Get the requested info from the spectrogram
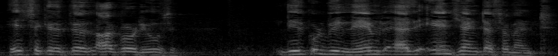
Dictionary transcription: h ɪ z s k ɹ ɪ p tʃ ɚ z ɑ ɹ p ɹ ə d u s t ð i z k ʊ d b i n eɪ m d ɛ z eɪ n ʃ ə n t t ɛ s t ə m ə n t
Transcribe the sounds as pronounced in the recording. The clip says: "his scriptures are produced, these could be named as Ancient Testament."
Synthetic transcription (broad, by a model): h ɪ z s k ɹ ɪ tʃ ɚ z ɑ ɹ p ɹ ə d u s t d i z k ʊ d b i n eɪ m d ɛ z eɪ n ʃ ə n t t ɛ s t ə m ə n t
